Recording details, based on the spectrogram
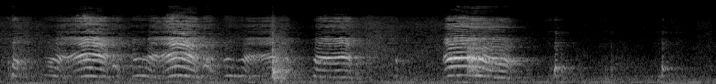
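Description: Newborn crying in short bursts with gasping breaths between cries, in a quiet room; a newborn's cry.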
